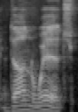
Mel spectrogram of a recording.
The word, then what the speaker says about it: Dunwich: in the knowledge uh you can say dunwich because h.p lovecraft wrote about a dunwich in the u.s so use the u.s pronunciation that makes sense to me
